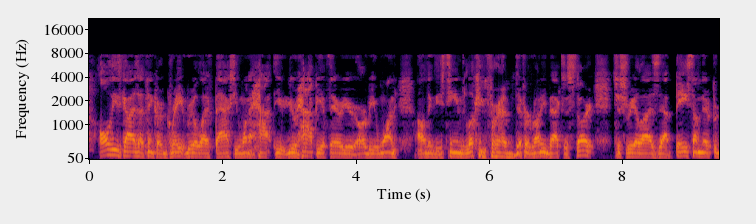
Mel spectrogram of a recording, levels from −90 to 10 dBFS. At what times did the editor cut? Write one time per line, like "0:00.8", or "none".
0:05.6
